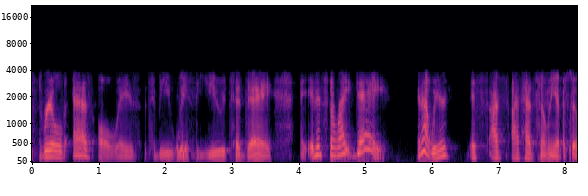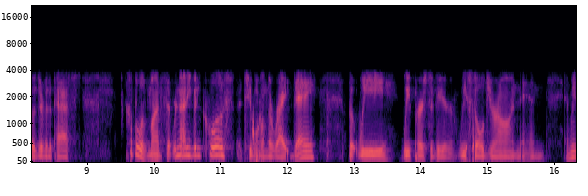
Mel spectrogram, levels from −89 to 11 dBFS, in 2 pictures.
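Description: GSM full-rate codec damage runs through the whole speech clip. The voice has the gravelly, buzzy roughness typical of a coder that models the vocal tract and drives it with a sparse pulse train instead of the real excitation, which fits the 13 kbps full-rate codec. Detail is plainly lost, and the band is cut to roughly 150 Hz to 3.6 kHz, so the sound is thin and dull at the top.

GSM bit errors break in four times: 2.14 to 2.34 s, between "as always to be" and "you today"; 7.96 to 8.13 s; 11.48 to 11.66 s, between "we're not even close" and "the right day but"; and 14.68 to 14.81 s, just after "we we persevere we". In each burst, corrupted filter, pitch and gain values reach the decoder across several frames in a row. The spectrum warps and the level jumps, so the voice briefly squawks, pops and gargles.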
